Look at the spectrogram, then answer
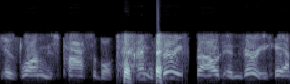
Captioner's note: laughing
